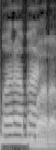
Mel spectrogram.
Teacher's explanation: Kelime içindeki E sesi kalınlaşarak bazen A sesine dönüşüyor.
